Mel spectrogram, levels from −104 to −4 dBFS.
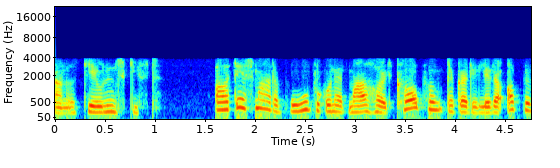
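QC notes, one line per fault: Throughout, GSM full-rate codec: speech is held to roughly 200 Hz–3.6 kHz and carries a buzzy, gravelly roughness from coarse pulse excitation, fitting 13 kbps, unlike clean band-limiting.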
